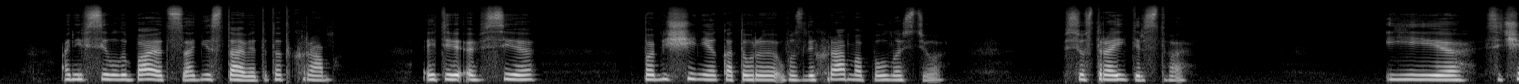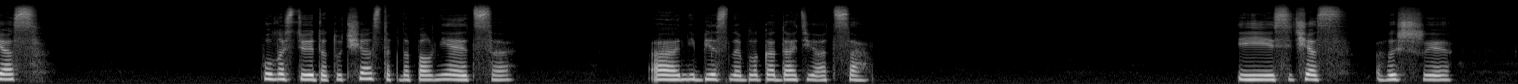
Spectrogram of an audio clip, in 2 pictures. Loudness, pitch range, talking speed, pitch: -20 LUFS, 210-225 Hz, 55 wpm, 220 Hz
